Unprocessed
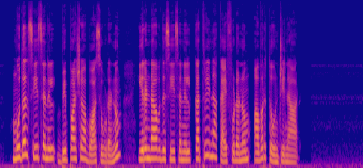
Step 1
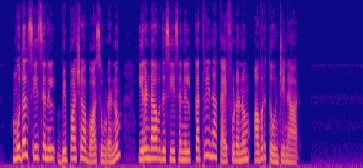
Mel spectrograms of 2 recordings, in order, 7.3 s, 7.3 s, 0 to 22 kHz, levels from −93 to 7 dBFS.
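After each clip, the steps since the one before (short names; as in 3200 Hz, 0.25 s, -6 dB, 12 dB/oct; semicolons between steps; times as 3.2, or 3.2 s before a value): high shelf 12000 Hz +6 dB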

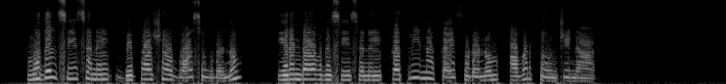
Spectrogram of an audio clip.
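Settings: minimum comb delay 2.9 ms; gain -8 dB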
